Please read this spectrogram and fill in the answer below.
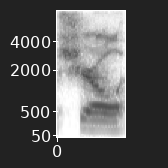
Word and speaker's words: Sharyl: Cheryl is spelled Sharyl.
